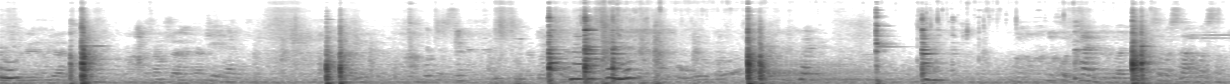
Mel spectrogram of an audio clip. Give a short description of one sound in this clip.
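Glass cups clink on a hard counter.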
